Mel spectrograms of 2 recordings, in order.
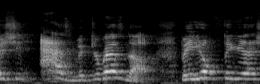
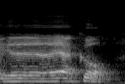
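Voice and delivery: low, hesitant brush-off; a touch of awkward doubt, low; mock unconvinced reply; 6 semitones lower, much slower than usual. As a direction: imitate someone humoring a madman, pitched down. Quoting Woods's doubtful reply.

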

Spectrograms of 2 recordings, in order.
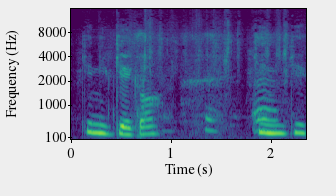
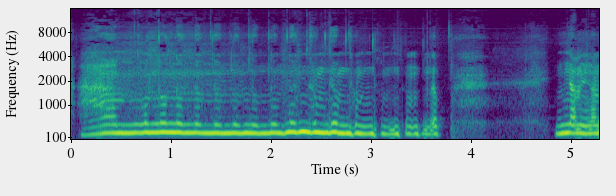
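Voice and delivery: loud, playful chomping noises; munch the toes loudly and steadily; nom nom chomping; 6 dB louder than usual. Pretend. Parent chomping on baby's toes.

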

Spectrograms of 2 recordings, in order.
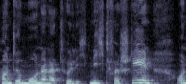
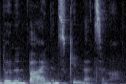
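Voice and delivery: ordinary delivery

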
